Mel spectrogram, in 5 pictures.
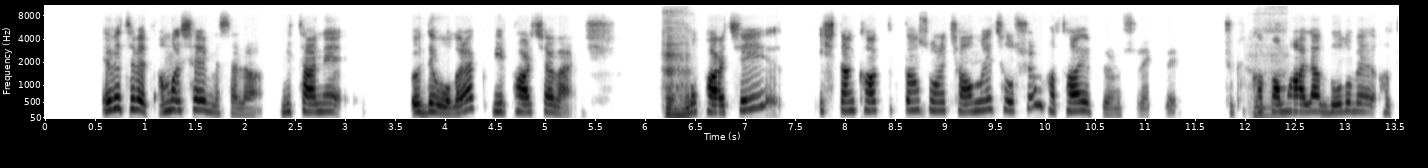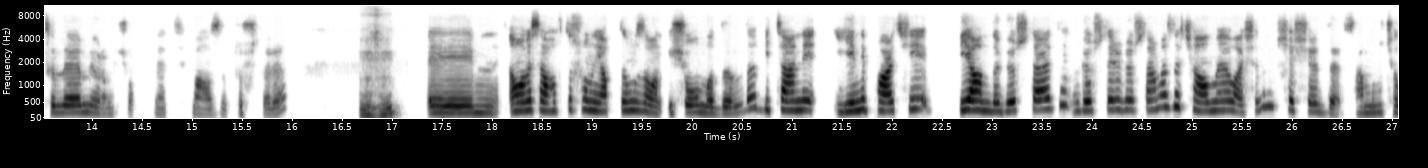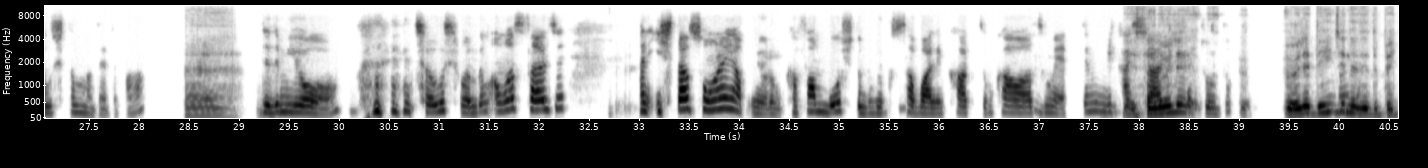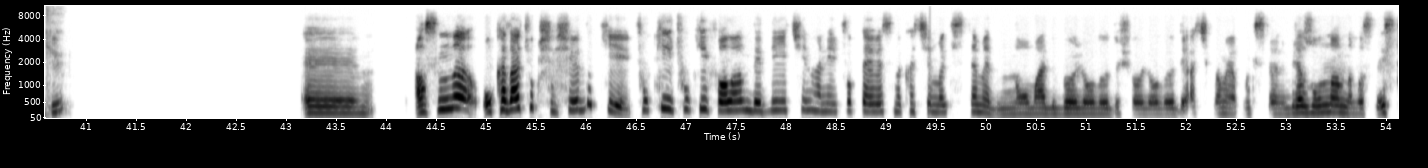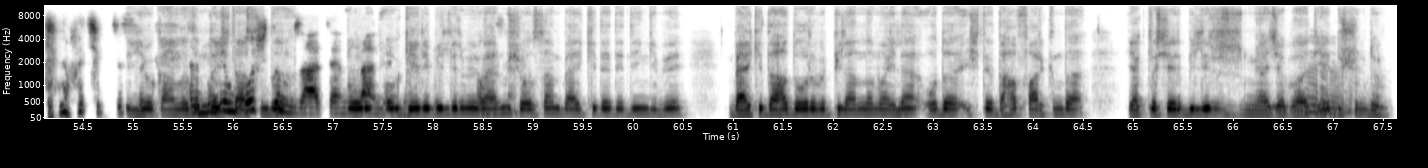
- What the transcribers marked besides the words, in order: other background noise; chuckle; laughing while speaking: "istedim"
- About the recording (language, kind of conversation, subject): Turkish, podcast, Bu hobiyi nasıl ve nerede keşfettin?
